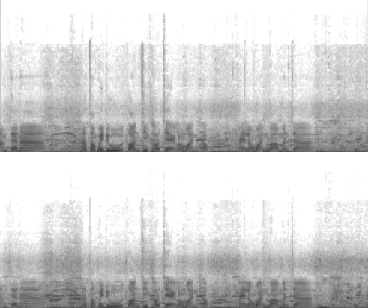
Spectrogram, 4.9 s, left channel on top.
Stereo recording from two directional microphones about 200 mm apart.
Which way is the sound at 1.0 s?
20° left (ahead or behind).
